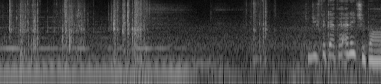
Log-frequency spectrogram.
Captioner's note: objects rattle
